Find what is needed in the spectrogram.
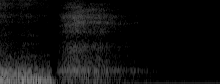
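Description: Near silence: a faint breath on a handheld microphone in the first half second, then room tone.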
